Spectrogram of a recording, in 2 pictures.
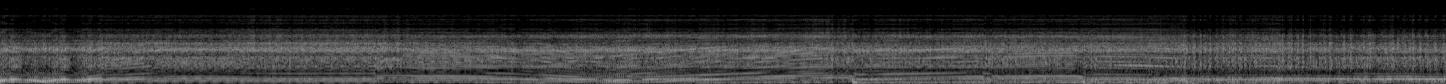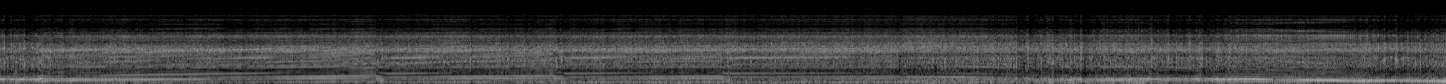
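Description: Triumph Street Triple's 675 cc inline-three engine under hard acceleration on a racing motorcycle, heard from an onboard camera: the engine note climbs and then drops sharply at each upshift, about half a dozen times, with a longer fall in pitch around six seconds in and again near the end. Steady wind rush over the microphone.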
